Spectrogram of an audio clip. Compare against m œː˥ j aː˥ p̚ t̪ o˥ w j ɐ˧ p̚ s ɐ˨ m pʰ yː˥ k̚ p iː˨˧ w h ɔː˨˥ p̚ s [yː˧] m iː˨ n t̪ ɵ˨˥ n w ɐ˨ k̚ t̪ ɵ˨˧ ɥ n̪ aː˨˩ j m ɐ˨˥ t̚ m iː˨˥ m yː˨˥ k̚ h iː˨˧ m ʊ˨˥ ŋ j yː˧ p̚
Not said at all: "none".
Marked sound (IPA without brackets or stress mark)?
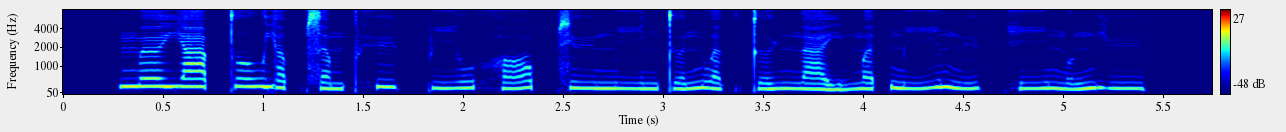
yː˧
